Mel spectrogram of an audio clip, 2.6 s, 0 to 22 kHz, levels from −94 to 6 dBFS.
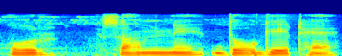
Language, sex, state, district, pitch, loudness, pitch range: Hindi, male, Uttar Pradesh, Shamli, 110 Hz, -17 LUFS, 105-110 Hz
